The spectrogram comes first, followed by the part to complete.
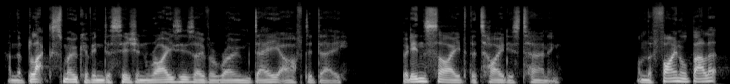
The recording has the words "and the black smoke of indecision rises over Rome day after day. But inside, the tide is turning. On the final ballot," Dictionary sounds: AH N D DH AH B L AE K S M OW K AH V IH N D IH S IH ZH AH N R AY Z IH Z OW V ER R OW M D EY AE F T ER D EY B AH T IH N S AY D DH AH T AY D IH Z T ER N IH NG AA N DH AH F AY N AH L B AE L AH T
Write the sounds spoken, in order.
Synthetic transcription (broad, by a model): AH N DH AH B L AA K S M OW K AH V IH N D IH S IH ZH AH N R AY Z IH Z OW V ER R OW M D EY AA F T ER D EY B AH T IH N S AY D DH AH T AY D IH Z T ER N IH NG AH N DH AH F AY N AH L B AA L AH T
